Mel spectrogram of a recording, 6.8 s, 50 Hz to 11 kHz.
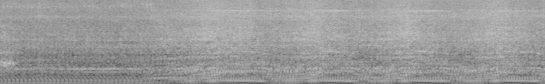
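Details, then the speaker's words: Vintage Honda EG1400Z generator, an auction find that would not run, fires right up and settles into a steady, even putter with no misses or knocks; the engine runs normally. Generator output not yet tested. "holy crap that's hilarious that thing fired right up didn't even worry about it just sitting here purring along"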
